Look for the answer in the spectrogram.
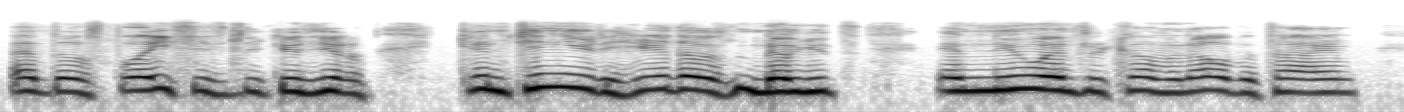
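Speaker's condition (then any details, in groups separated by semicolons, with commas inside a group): Cerebral palsy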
